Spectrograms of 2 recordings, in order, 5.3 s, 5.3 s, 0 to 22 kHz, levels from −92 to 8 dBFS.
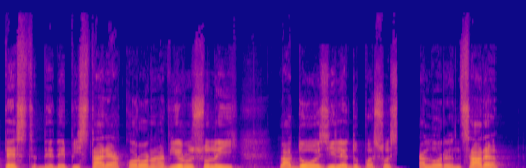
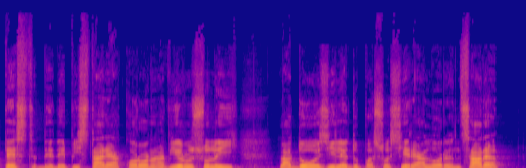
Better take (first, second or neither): second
